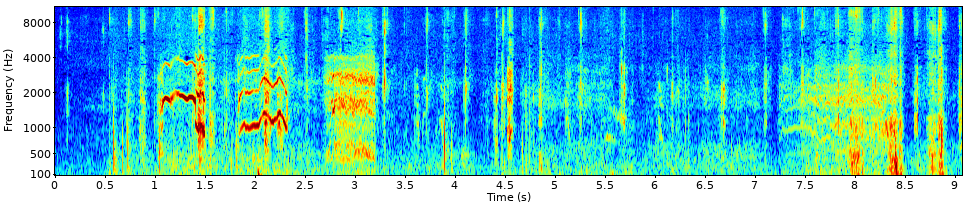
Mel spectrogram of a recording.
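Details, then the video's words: Cat Amber indoors while giving birth to a litter of four kittens on 22 February 2017. High, thin mewing cries wavering up and down come in short bursts early on, followed by softer rustling and shuffling with faint later mews. "My Cat Amber Gives Birth To 4 Kittens"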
